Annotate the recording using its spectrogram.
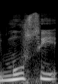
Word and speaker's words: Musci: El apellido se escribe SC. Marisa Musi, Musi, M-U-S-C-I. Esto lo dije porque me preguntan si es con doble S o con doble C y no es ninguna de las dos.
